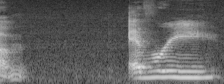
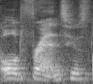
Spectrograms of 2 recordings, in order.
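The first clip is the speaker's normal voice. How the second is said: usual speaking voice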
